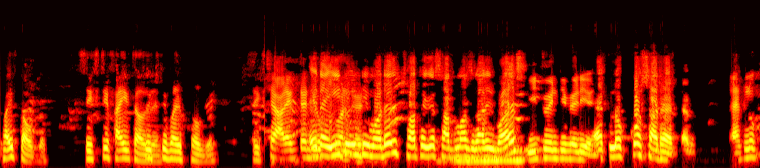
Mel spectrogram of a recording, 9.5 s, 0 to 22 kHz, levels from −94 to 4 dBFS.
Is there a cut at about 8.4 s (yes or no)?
no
